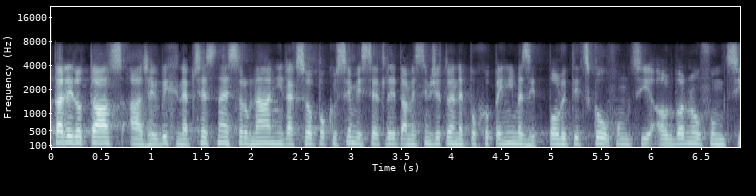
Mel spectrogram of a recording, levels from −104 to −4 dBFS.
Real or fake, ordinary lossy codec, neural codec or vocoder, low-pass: fake; AAC, 48 kbps; codec, 16 kHz, about 1 kbps, DyCAST, with the encoder's durations; 7.2 kHz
